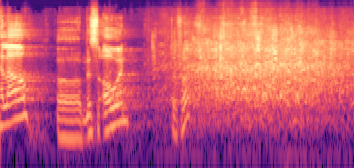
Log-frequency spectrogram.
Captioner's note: deep voice; laughter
